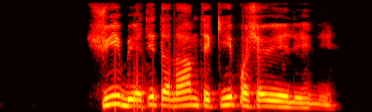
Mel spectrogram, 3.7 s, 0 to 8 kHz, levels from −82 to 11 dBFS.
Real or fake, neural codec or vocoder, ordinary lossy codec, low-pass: real; none; AAC, 48 kbps; 7.2 kHz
